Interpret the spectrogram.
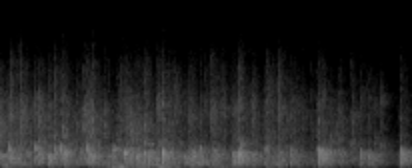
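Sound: audience clapping hands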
